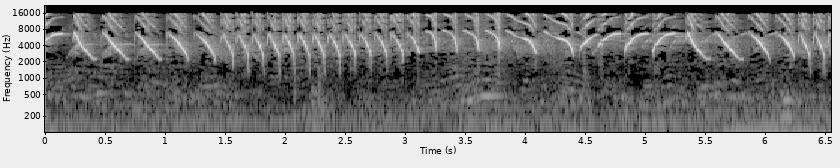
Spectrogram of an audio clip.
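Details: Canary song meant to stimulate other canaries: repeated bright descending whistles run together into a rapid trill, then looser swooping and forked notes, steady throughout.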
